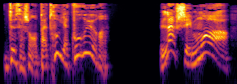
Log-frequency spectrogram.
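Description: An expressive audiobook narrator with a lively, wide-ranging intonation. The slightly husky voice is recorded close and dry, with no room sound. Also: mid-range voice, normal speed, no room sound. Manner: expressive storytelling. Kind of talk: scripted narration.

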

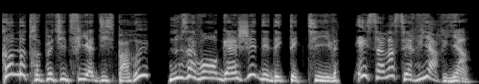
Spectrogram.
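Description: A piercing, shrill rich wife barks orders and insults her husband in a storybook reading, her voice jumping high and all over the place. A narrator puts her on with a slightly husky, dry close sound. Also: sing-song, brisk, no room sound. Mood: shrill, bossy. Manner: bossy, abrupt, crude. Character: shrill vulgar nouveau-riche wife, bossy.

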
